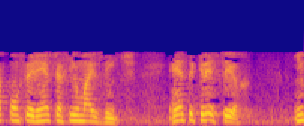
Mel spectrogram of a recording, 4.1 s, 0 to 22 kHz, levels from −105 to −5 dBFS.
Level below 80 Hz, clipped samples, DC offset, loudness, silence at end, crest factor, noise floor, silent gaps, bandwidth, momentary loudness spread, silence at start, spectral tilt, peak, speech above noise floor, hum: -60 dBFS; under 0.1%; under 0.1%; -19 LUFS; 0 s; 14 dB; -42 dBFS; none; 4 kHz; 19 LU; 0 s; -11 dB/octave; -4 dBFS; 24 dB; none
